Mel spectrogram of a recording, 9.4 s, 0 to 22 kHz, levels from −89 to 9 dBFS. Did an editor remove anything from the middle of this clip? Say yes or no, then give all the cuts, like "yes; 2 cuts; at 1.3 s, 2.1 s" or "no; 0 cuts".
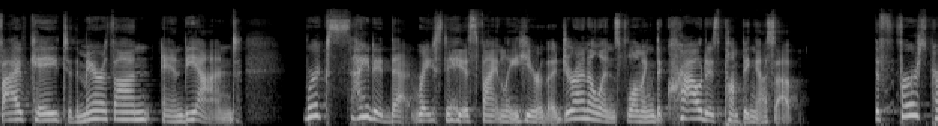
no; 0 cuts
